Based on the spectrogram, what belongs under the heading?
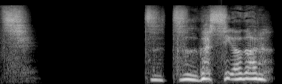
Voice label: win barely, jp; elga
